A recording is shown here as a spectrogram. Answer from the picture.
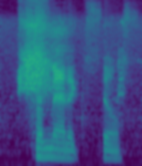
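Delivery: muttered under breath. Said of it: "She says under her breath".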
